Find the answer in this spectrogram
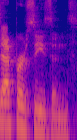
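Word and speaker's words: Ephesians: I wasn't raised Catholic, so how do you say this? Epper seasons? EP. – It's Epper seasons.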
